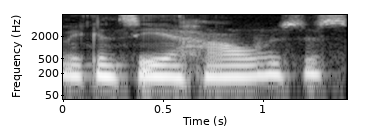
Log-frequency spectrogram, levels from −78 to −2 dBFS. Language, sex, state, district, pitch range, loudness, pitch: English, female, Arunachal Pradesh, Lower Dibang Valley, 165-180 Hz, -13 LUFS, 170 Hz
